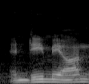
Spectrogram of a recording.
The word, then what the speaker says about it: Endymion: Endymion, not ENDYMION or whatever I said originally.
